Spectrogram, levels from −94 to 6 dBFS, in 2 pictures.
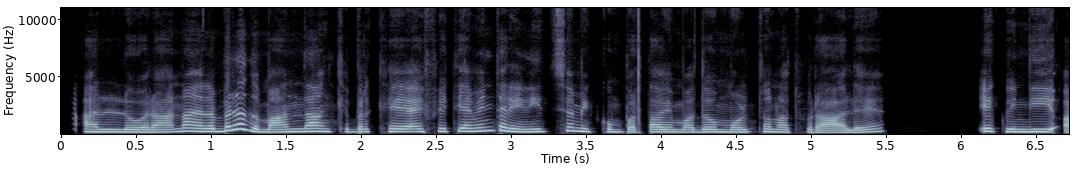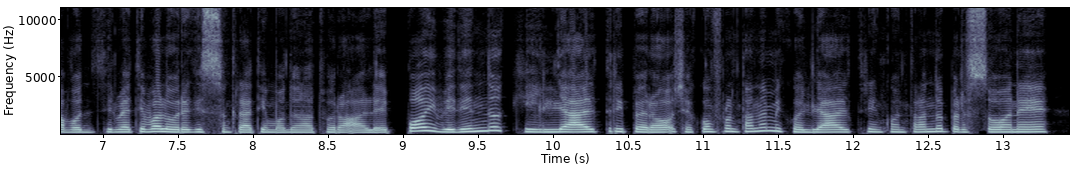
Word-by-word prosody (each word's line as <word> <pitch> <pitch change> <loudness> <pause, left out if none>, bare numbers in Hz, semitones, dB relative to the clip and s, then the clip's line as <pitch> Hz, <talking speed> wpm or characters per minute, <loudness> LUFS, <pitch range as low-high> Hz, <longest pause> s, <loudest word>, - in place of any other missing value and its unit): Allora, 205 -2 +1
no, 270 - 0
è - - +2
una 245 -1 +3
bella 375 - +5
domanda 220 - +2
anche 235 -2 -2
perché 225 +1 -1
effettivamente 265 +6 -1
all'inizio 230 +3 0
mi 250 -4 0
comportavo 205 0 -2
in 205 - -1
modo 200 +2 0
molto 200 +3 -1
naturale 190 +2 -1 0.6
e 255 - 0
quindi 220 -1 +2
avo 195 -1 -1
determinati 205 +3 -2
valori 220 -3 +3
che 210 - -1
son 200 - -3
creati 190 +1 -2
in 195 - -2
modo 185 0 -3
naturale. 185 0 -2
Poi 290 +1 +3
vedendo 235 +9 +3
che 220 -9 -2
gli 205 +1 +2
altri 215 +3 +2
però 200 -2 +1
cioè 205 -2 -6
confrontandomi 245 +5 -1
con 215 -5 -1
gli 195 +1 -1
altri, 200 +2 -1
incontrando 210 +2 -2
persone 210 0 0
215 Hz, 180 wpm, -21 LUFS, 200-235 Hz, 0.6 s, bella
